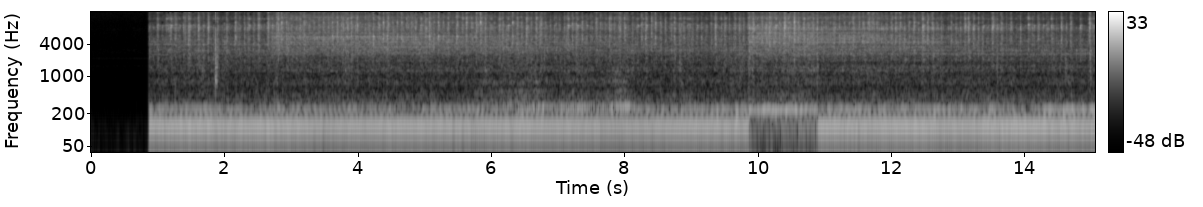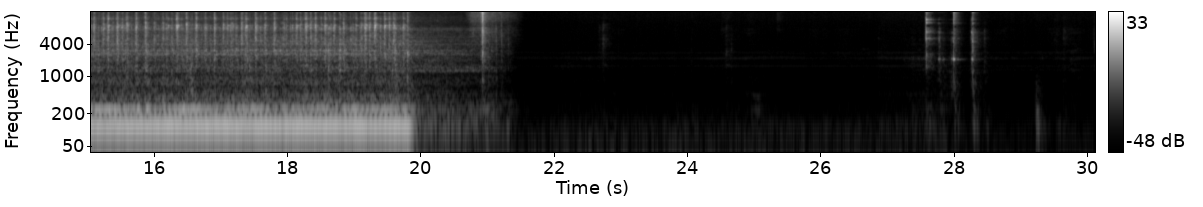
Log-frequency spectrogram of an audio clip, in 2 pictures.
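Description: Metal lathe running under cut, a steady motor hum with cutting noise, as a tool machines the end of a steel drawbar piece held in a four-jaw chuck. About twenty seconds in the sound falls away as the spindle is stopped and coasts down, and a few light clicks follow near the end.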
